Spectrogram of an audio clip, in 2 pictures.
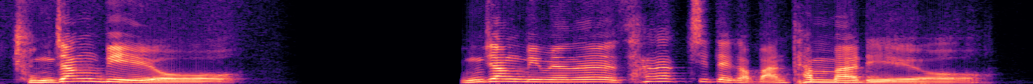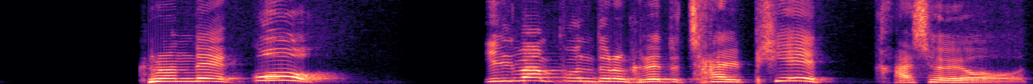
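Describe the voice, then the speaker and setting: Man, middle-aged, high-pitched, sermon, storytelling, punchy then hushed. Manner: lively storytelling, swinging between loud bursts and soft asides. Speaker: preacher. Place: church sanctuary.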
